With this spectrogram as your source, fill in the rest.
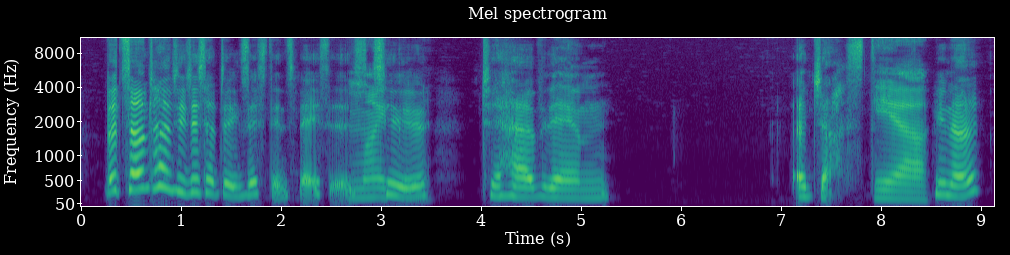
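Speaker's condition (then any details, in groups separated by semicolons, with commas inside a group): Cerebral palsy, spastic quadriplegia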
